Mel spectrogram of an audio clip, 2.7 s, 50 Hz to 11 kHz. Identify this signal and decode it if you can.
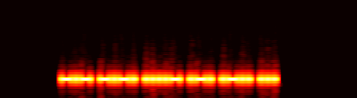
Morse code, heard as a keyed tone, about 49 wpm, 700 Hz. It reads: KC4RLS
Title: USA Call Signs - 6 Characters - Repeated 2x - 50wpm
